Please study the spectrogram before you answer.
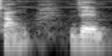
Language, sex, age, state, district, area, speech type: Assamese, male, 60+, Assam, Nagaon, rural, spontaneous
